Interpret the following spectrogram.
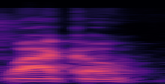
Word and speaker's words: Waco: uh silver man's right it's pronounced wacko wacko yes i've called it wacko for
